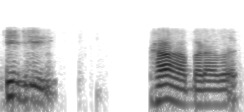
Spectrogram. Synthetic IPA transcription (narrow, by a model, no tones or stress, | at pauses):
d͡ʒiːd͡ʒiː | ɦãːɦãːbəɽabə̰ɾ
